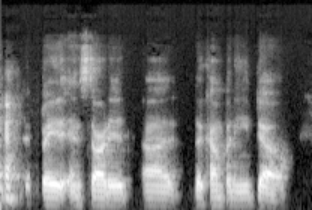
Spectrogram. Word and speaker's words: Dough: and started the company Dough. And that's spelled D-O-U-G-H, just like, kneading dough for all those bakers out there.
